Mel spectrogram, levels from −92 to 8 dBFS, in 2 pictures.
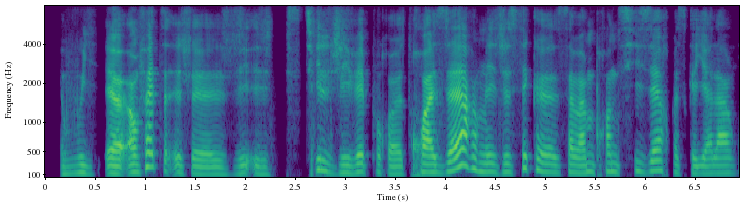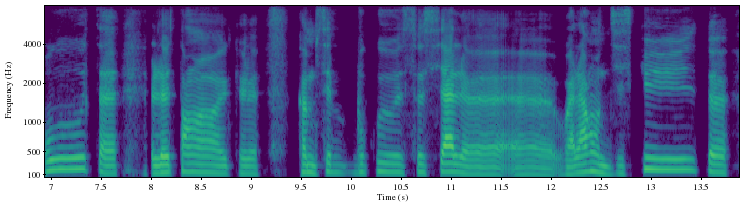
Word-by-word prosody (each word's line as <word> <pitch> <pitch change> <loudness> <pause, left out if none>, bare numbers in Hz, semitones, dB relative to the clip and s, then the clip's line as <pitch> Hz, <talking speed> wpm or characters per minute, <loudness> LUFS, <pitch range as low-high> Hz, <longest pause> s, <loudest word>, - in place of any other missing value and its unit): Oui, 125 0 -5
heu, 125 -1 +10
en 140 +1 +6
fait, 235 +4 +4 0.2
je 115 -2 -1
j'y 120 +2 -6
je - - -18
style 175 -5 -4
j'y 135 +2 -2
vais 145 +3 +3
pour, 140 -3 -8
heu, 120 0 0
3 140 +1 +5
heures, 200 +3 +9
mais 150 -1 -1
je 140 +2 -4
sais 145 +10 -2
que 150 -9 0
ça 140 +2 -1
va 130 0 +4
me 150 - -4
prendre 155 0 -3
6 160 +3 -6
heures 175 0 +2
parce 135 -3 -9
qu'il 125 - -4
y 130 - -1
a 125 - -1
la 130 0 +3
route, 190 +7 -3
heu, 130 0 -1 0.3
le 135 +2 +2
temps 140 -2 -2
que - - -11
le 125 -1 -6 0.4
comme 140 -1 -2
c'est 145 +2 -8
beaucoup 140 +2 -9
social, 145 +2 0
heu, - - -2 0.9
heu, - - -10
voilà, 130 +6 -1
on 160 -2 -1
discute, 185 - -5
heu, 140 -2 -1
140 Hz, 195 wpm, -24 LUFS, 130-155 Hz, 0.9 s, heu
